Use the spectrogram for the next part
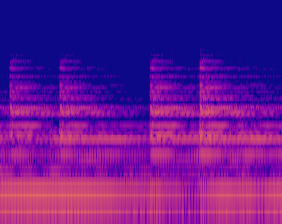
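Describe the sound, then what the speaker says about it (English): City alarm bells toll in a fantasy setting, four separate bell strikes, each ringing out with a long humming decay, moderately loud and without voices. "with the alarm bells of the city spreading throughout the area"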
